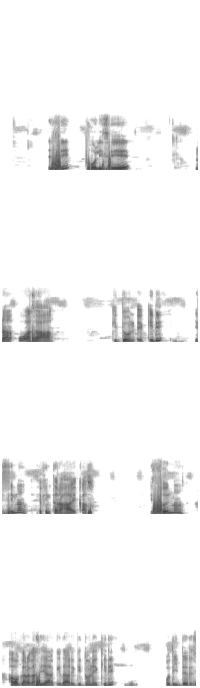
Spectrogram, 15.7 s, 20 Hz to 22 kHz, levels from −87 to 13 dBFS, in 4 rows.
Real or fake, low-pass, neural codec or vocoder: real; 7.2 kHz; none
